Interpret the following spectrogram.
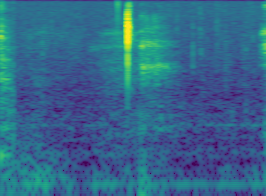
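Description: Near silence: room tone, with one short sharp click about a second in.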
